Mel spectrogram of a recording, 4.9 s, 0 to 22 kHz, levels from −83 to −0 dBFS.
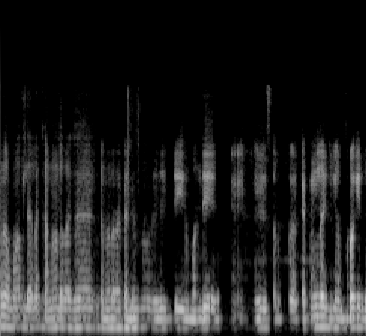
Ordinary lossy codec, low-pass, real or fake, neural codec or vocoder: none; none; real; none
